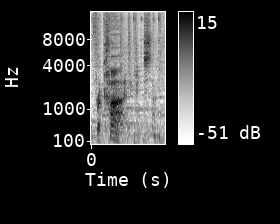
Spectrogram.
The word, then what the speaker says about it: chi: here, which is KS, a hard KS sound for chi. Now this one, which is actually chi, doesn't have an S on it.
